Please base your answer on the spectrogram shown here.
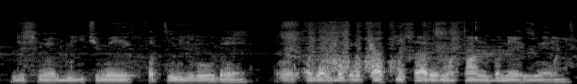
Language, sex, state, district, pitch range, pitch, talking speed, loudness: Hindi, male, Uttar Pradesh, Gorakhpur, 100-105 Hz, 105 Hz, 155 wpm, -23 LUFS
